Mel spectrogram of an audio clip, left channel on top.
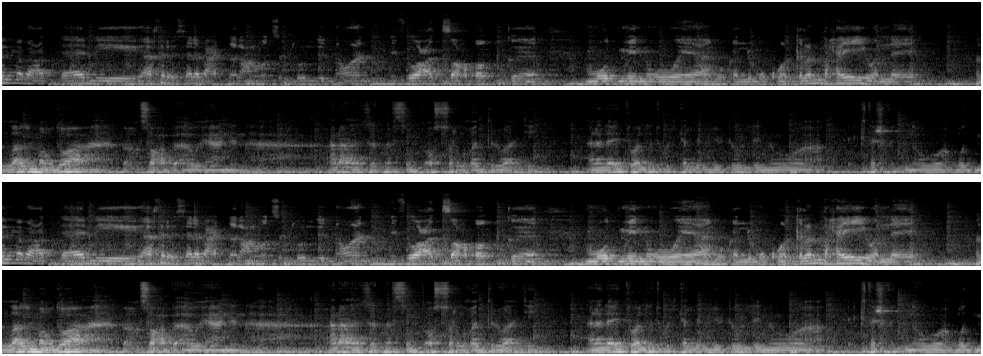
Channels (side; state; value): left; quieter; 4.9 dB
